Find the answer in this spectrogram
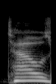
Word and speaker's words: Taos: "Taos," Rex said. "Rhymes with house or mouse or, well, hello."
